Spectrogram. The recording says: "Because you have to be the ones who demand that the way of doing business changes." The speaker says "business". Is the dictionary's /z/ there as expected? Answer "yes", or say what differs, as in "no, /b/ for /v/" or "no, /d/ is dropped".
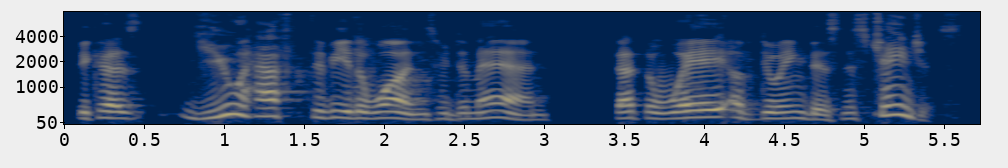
yes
